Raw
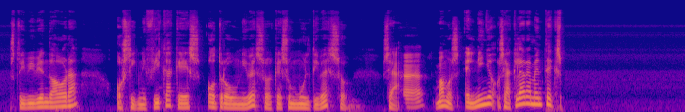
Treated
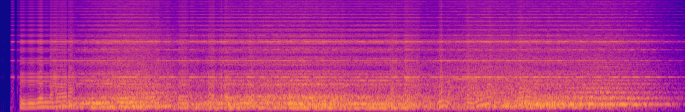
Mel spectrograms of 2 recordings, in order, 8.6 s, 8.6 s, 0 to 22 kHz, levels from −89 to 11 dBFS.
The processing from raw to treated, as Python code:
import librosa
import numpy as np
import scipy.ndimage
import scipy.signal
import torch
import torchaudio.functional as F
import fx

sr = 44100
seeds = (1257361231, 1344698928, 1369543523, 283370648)

y = np.r_[np.sort(x[:len(x) // 32 * 32].reshape(-1, 32), axis=1).ravel(), x[len(x) // 32 * 32:]]
y = fx.peak_eq(y, sr, hz=5500.0, db=12.5, octaves=0.25)
y = fx.rider(y, sr, range_db=10, speed_s=2.0)
y = np.sign(y) * np.maximum(np.abs(y) - 10.0 ** (-51.0 / 20.0), 0.0)
y = fx.rev_bloom(y, sr, seeds[0], attack_ms=1080, drr_db=-6.0)
y = y * librosa.db_to_amplitude(1.0)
